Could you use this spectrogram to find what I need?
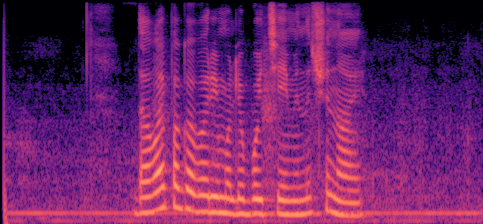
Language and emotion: Russian, neutral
